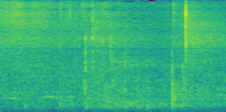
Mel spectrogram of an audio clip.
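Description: A few sharp knocks or clicks over a steady noisy background, the loudest pair near the end.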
